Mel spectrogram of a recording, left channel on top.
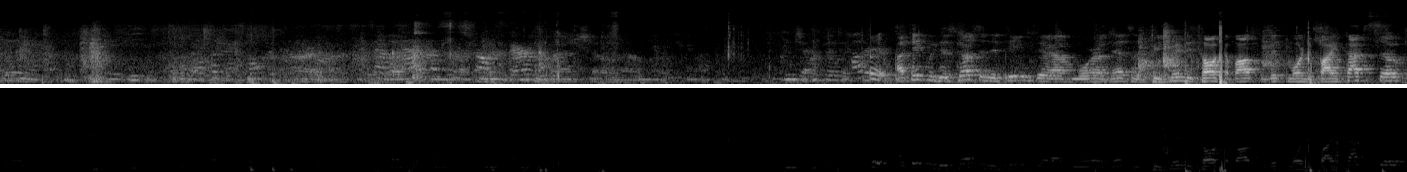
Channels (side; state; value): right; quieter; 36.2 dB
